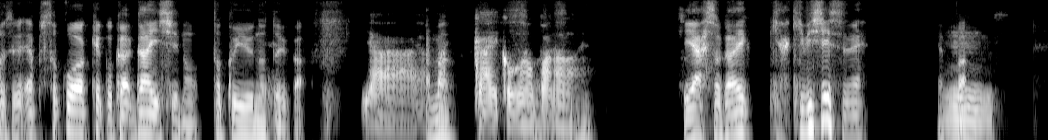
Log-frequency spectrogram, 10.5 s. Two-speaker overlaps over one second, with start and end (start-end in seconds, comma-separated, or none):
4.2-5.9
